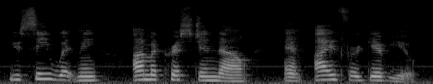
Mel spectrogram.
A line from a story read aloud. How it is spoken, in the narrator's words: Johnny took new courage and declared in an unquivering voice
